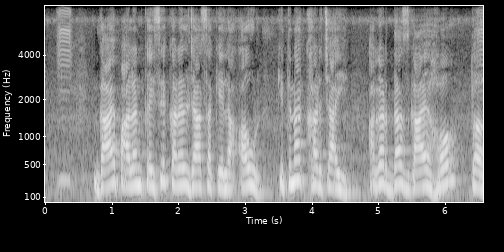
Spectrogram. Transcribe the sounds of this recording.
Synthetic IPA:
ɡajpalənkəjsekəɾəld͡ʒasəkelaʔɔʊɾkit̪nakʰəɾt͡ʃaiəɡəɾd̪əs̬ɡaeɦot̪ɔ

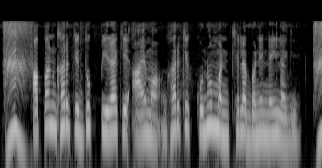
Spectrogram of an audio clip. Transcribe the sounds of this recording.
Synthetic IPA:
ɐpənɡʱɐɾked̪ʊkʰpiːɾakeʔaːjmãɡʱɐɾkekʊnomɐ̃nkʰelabɐnenɐɦĩlɐɡeː

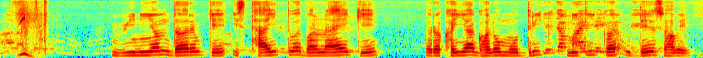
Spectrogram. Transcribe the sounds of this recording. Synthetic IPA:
winijəmd̪əɾmkest̪ʰait̪wəbənaeke | ɾəkʰəjːaɡʱəlomod̪ɾiknit̪ikəɾʊd̪ːesɦəwe

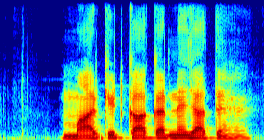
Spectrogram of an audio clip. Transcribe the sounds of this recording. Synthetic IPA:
maːɾkeʈkakɐɾned͡ʒaːt̪eɦɛ̃ː

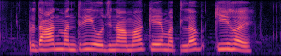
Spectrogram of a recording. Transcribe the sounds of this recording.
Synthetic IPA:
pɾɐd̪ʱaːnmə̃nt̪ɾijoːd͡ʒnaːmakemɐt̪ləbkiɦoe

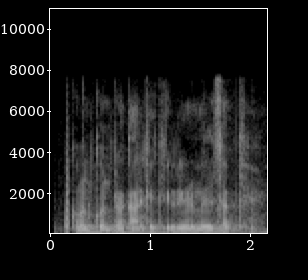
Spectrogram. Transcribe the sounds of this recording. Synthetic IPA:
koːnkoːnpɾɐkaːɾkekɾɾiɽmɪlsɐk̚t̪ɦɛ̃ː

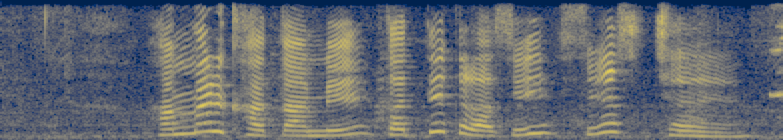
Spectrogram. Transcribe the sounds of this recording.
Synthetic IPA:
həmːəɾkʰat̪amekət̪ekɾasisest͡ʃʰɛ

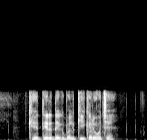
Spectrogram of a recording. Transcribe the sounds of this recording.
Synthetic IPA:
kʰeːt̪iːɾd̪eːkʰbəlkiːkəɾjoːɦt͡ʃʰeː

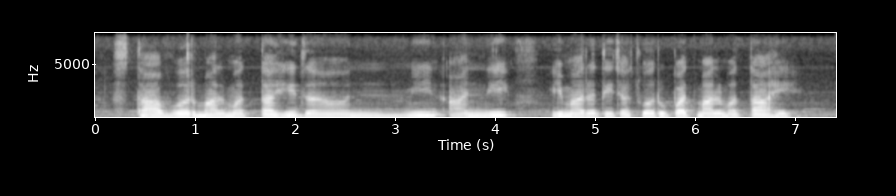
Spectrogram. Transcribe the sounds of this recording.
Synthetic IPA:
st̪ʰaʋəɾmalmət̪ːaɦiːd͡zə | miːnani | imaɾt̪it͡ɕjasʋəɾupat̪malmət̪ːaːɦe

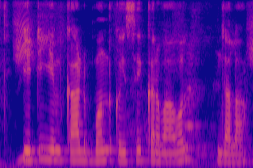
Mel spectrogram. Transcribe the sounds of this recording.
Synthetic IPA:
eːʈiemkaːɾɖbə̃nd̪kəɪsekəɾʋaːwəl | d͡ʒaːla

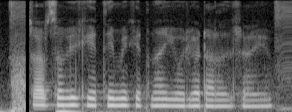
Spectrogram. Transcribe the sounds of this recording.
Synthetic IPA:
sɐ̰ɾsəɡikʰeːt̪imẽkɪt̪najoːɾijaɖaːləld͡ʒaːie

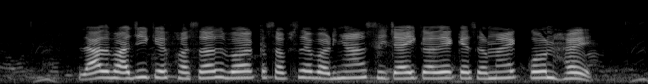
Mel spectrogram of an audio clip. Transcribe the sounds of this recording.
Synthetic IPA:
laːlbʱaːd͡ʒikepʰəsəlbəksəbsebəɽ̤ijãsit͡ʃaːikəɾekesəməjkoːnɦɛe

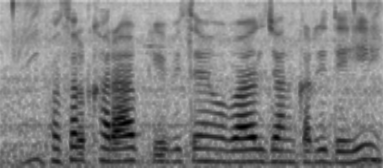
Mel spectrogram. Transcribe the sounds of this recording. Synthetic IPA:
pʰɐsəlkʰɐɾaːbkebɪsemobaːɪld͡ʒaːnkaːɾid̪eːɦiː

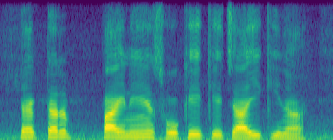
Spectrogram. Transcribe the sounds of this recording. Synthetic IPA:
ʈeːk̚ʈəɾ | paːinesoːkeket͡ʃaːikiːnaː

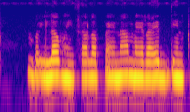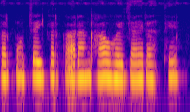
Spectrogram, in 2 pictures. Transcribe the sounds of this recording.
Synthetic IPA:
bəɪlabʱə̃ɪ̃saːlapɛːnamẽɾaːjt̪̚d̪inkəɾpɔ̃ːt͡ʃaikəɾkaːɾə̃ɡʱaːwɦoed͡ʒaːeɾəɦt̪ʰeː

